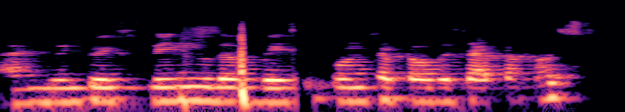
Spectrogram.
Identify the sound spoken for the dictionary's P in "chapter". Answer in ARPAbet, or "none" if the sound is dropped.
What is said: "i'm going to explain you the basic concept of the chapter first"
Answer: none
